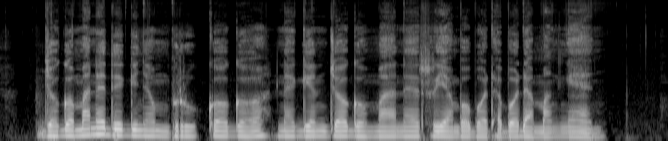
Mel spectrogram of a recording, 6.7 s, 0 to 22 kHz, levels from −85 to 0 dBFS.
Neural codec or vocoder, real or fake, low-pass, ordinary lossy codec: none; real; none; none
